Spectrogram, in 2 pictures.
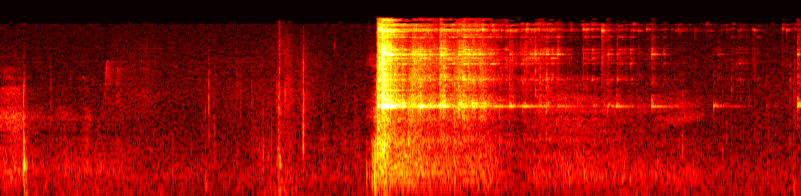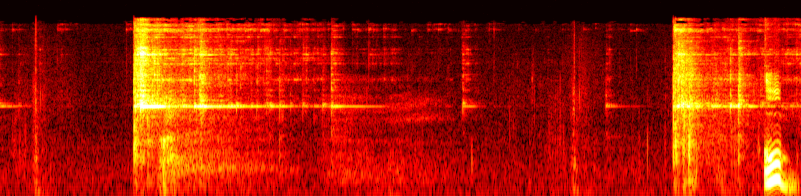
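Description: Putted discs striking the metal chains of a disc golf basket three times, about four seconds apart: each hit is a sharp clank followed by a jangling, ringing rattle of the chains that fades over a second or so.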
